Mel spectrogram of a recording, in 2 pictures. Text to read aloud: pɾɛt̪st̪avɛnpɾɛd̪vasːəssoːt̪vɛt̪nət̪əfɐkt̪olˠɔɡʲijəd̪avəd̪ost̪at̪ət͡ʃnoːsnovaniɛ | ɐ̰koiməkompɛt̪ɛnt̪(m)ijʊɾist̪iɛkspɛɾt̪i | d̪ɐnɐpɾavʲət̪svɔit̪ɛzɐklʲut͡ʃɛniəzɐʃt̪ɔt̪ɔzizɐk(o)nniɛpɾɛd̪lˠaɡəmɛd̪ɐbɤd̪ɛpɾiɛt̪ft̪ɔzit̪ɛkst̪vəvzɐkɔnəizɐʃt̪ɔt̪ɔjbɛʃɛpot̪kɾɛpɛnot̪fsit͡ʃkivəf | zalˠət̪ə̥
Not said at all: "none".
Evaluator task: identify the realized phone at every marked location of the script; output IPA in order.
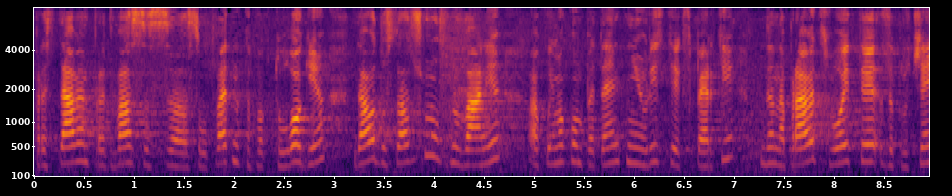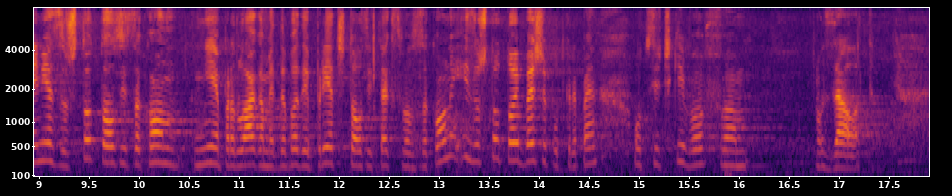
n, ɔ

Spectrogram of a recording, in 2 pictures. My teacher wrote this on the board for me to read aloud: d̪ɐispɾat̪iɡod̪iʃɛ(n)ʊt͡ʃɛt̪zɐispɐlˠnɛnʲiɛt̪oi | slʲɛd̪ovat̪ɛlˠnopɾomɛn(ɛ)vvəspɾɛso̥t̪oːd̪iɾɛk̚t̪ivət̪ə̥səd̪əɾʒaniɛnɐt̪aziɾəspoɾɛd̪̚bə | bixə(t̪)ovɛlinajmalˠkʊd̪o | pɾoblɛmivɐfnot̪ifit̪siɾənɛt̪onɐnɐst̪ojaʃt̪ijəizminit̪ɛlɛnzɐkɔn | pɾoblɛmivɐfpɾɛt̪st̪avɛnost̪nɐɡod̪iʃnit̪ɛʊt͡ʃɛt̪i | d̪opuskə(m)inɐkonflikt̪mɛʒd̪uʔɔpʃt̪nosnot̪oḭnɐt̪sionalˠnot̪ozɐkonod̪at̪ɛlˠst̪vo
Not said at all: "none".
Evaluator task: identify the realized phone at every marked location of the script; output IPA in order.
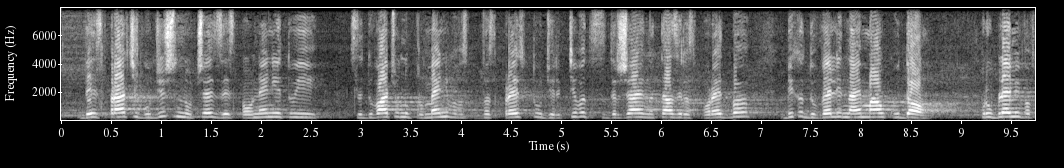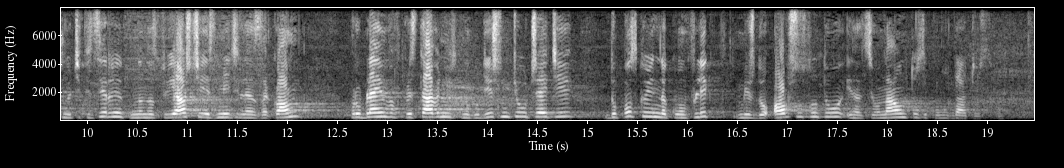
n, i, d̪, n

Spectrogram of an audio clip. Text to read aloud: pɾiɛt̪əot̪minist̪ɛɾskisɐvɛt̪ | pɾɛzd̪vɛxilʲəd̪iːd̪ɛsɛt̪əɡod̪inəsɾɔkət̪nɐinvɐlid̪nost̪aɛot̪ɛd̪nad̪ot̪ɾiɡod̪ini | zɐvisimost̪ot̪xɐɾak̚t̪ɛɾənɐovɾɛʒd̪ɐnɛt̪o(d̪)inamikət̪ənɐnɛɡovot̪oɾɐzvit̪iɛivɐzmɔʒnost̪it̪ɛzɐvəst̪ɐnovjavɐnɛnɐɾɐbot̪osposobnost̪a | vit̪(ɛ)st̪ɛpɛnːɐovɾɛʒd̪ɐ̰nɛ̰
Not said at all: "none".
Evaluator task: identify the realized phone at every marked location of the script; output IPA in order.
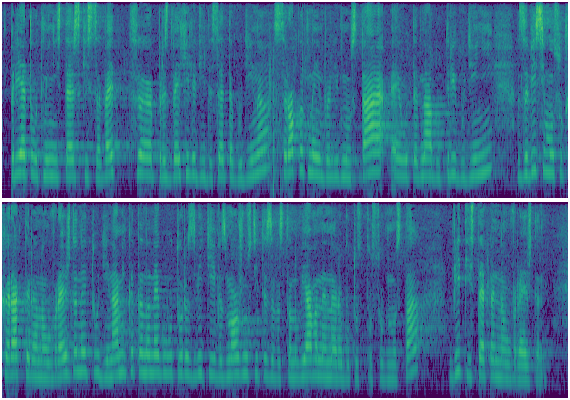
d̪, i

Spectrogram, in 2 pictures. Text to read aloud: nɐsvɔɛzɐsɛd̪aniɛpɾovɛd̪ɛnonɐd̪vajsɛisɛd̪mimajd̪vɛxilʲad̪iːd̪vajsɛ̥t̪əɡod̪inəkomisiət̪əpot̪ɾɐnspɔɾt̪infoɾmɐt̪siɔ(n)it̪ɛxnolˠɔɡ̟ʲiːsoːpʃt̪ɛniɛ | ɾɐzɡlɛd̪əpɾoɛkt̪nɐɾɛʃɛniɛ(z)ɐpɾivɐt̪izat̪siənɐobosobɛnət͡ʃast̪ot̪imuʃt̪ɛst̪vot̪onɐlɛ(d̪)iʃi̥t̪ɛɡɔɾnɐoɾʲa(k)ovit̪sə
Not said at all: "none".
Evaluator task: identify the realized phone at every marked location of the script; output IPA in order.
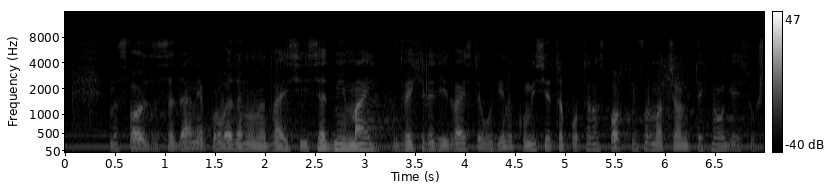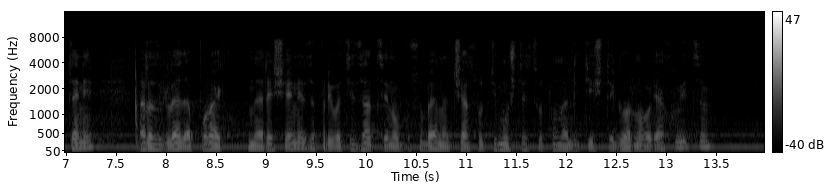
nː, z, t̪, x

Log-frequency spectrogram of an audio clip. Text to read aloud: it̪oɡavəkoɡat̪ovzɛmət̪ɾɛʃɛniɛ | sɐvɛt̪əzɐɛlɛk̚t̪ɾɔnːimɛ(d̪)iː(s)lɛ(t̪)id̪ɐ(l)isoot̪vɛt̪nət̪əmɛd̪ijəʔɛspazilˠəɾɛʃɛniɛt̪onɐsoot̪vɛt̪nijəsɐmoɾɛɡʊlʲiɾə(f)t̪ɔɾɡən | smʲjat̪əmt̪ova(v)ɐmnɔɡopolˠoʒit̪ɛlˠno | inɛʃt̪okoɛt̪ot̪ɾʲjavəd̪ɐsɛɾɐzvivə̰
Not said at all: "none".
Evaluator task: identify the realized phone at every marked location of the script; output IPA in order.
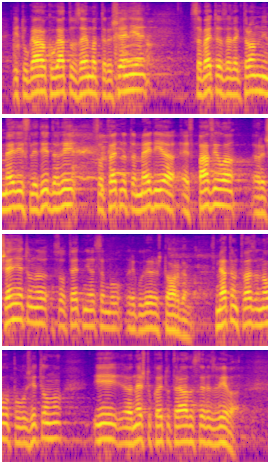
d̪, s, d̪, l, ʃ, z

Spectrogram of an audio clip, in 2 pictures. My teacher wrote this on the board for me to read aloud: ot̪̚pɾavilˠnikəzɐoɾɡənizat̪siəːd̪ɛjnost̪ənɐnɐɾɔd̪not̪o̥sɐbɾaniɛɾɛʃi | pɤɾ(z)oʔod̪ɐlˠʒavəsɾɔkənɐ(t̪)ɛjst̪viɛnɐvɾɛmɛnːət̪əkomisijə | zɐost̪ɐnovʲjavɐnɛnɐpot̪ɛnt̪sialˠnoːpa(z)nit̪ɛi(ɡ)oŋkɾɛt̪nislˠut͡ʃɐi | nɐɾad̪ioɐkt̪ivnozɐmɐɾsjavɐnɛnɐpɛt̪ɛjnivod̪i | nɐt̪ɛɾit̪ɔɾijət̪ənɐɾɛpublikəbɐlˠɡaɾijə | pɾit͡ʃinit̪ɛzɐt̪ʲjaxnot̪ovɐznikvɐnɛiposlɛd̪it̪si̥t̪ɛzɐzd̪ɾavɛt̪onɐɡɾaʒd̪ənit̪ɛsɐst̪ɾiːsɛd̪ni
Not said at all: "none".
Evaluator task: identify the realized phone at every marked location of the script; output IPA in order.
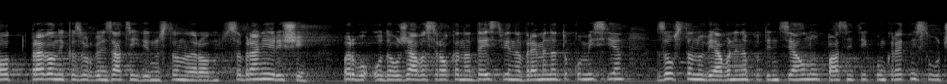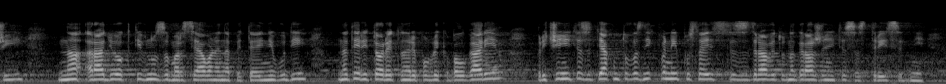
v, d̪, s, k

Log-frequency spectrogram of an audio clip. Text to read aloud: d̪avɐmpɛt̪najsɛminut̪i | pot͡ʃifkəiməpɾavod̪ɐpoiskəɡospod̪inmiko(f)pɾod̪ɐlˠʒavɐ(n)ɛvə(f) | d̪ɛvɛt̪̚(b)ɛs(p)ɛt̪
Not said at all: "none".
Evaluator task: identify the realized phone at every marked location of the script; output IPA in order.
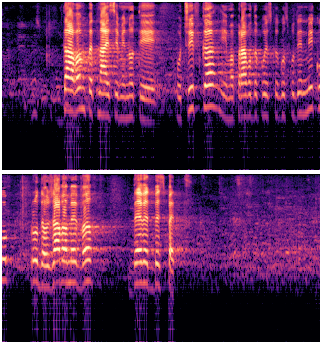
f, m, f, b, p

